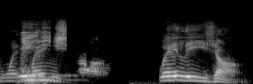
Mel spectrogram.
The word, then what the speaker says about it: Weili Zhang: Weili Zhang.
